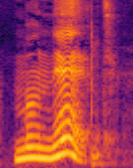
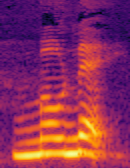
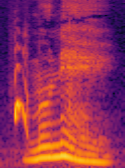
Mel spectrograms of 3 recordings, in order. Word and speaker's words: Monet: him Oscar Claude Monet that looks like it says Manette well actually gatsby it's French and in French the et has a long a sound so you pronounce it Monay Monay Monay Monday anyway Oscar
